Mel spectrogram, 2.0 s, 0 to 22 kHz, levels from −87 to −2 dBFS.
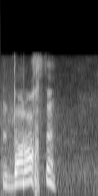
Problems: constant background noise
